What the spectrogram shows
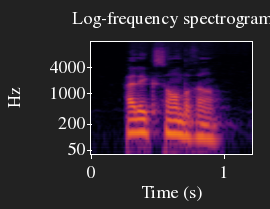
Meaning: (adjective) alexandrine; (noun) alexandrine (line of poetic meter having twelve syllables)
- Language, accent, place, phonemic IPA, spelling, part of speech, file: French, France, Lyon, /a.lɛk.sɑ̃.dʁɛ̃/, alexandrin, adjective / noun, LL-Q150 (fra)-alexandrin.wav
